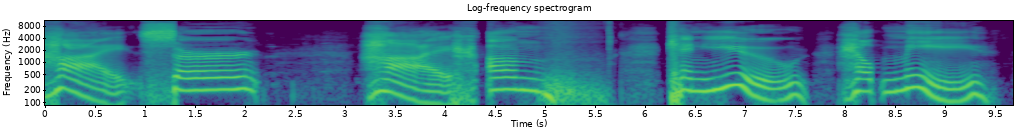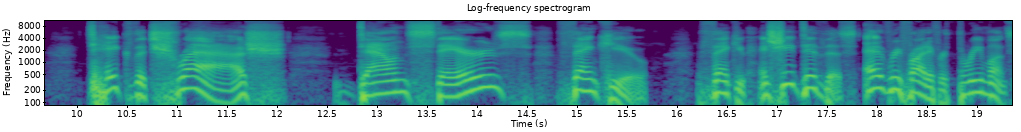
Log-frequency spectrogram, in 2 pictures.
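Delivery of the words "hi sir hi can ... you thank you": very slow, condescending talking-down voice. Retelling how a woman spoke to the speaker: imitating condescending slow talk. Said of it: "she would talk to me all condescending, right, and, like, slow".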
